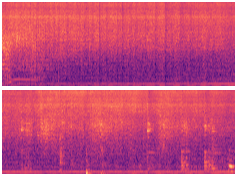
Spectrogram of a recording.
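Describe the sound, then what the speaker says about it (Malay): Squid fries in a pan: a steady, loud sizzle fills the whole stretch, with occasional scraping and stirring knocks and no voices. "Kita nak goreng dulu sotong ni."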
